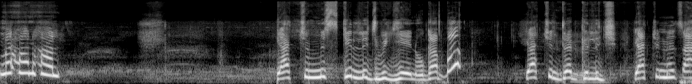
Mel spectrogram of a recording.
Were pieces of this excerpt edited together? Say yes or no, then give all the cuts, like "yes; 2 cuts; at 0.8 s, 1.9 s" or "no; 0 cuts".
yes; 1 cut; at 2.7 s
